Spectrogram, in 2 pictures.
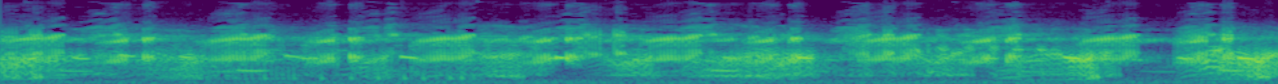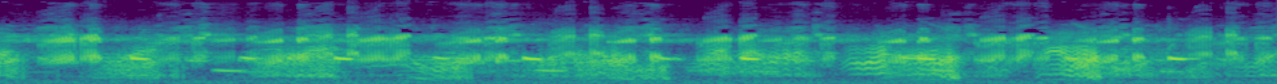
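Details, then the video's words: Dense chorus of frogs croaking without pause, overlapping rasping pulses and short tonal notes layered thickly, no gaps, no other sounds heard. "FROGS CROAKING"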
